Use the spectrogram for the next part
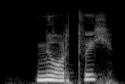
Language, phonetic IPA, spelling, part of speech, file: Russian, [ˈmʲɵrtvɨj], мёртвый, adjective / noun, Ru-мёртвый.ogg
- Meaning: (adjective) 1. dead 2. lifeless; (noun) dead man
